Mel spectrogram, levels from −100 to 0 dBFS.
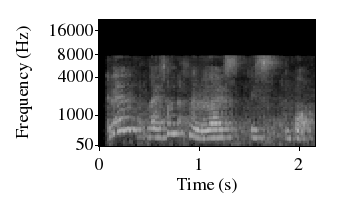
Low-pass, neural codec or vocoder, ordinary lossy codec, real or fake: none; codec, 16 kHz, 4.8 kbps, FACodec; none; fake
